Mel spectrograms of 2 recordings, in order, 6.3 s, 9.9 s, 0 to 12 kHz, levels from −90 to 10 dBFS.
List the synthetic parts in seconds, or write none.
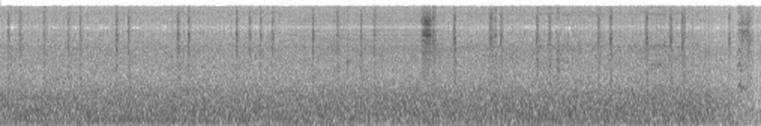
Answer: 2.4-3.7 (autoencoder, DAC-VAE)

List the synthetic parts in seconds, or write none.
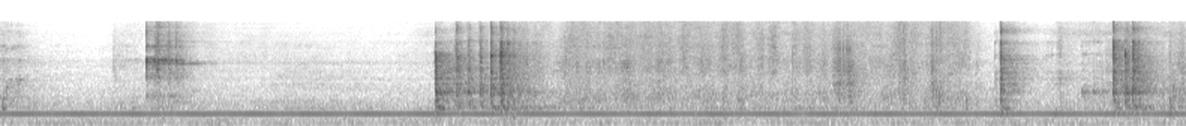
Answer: 1.7-3.8 (autoencoder, DAC-VAE)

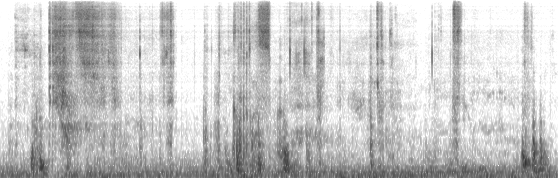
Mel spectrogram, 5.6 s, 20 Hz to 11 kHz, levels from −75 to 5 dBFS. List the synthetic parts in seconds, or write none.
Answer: 0.5-3.9 (autoencoder, DAC-VAE); 4.4-5.6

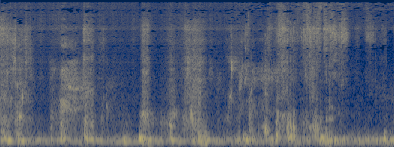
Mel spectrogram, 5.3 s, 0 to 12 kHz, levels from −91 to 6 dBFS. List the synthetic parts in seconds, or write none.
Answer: 0.0-3.2 (autoencoder, DAC-VAE)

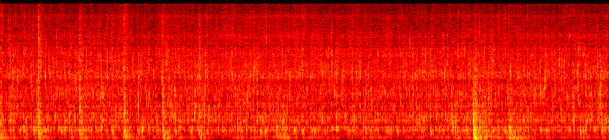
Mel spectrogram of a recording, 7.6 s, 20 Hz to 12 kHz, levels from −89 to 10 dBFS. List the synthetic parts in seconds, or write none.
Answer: 2.0-5.0 (autoencoder, DAC-VAE); 6.1-7.0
